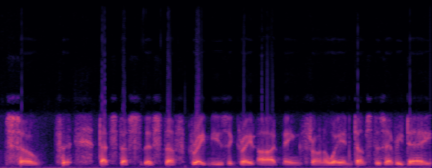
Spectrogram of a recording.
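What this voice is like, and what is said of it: English accent. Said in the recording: “I can tell from your voice, you did not grow up in the U.S. ... I grew up in England, as you can probably tell from the accent”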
